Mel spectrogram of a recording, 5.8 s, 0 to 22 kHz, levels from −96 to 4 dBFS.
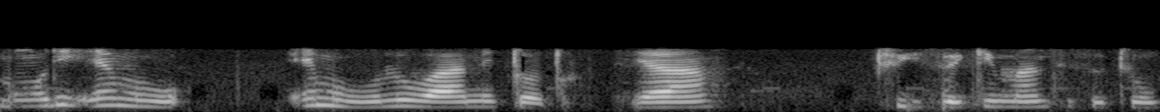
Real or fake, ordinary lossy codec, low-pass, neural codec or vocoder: real; AAC, 24 kbps; 3.6 kHz; none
